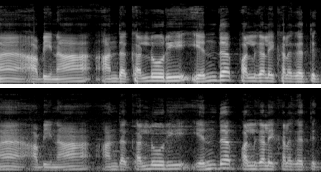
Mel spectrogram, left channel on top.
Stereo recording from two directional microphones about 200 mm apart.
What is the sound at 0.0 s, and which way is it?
A man's voice, 45° left (ahead or behind).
